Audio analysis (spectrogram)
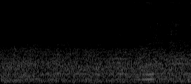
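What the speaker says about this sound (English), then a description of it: "And they're learning how to use their upper entrance here. And there's a couple of guard bees watching." Honey bees buzz in a soft, continuous drone at a backyard hive entrance, steady and faint with no talk over it.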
